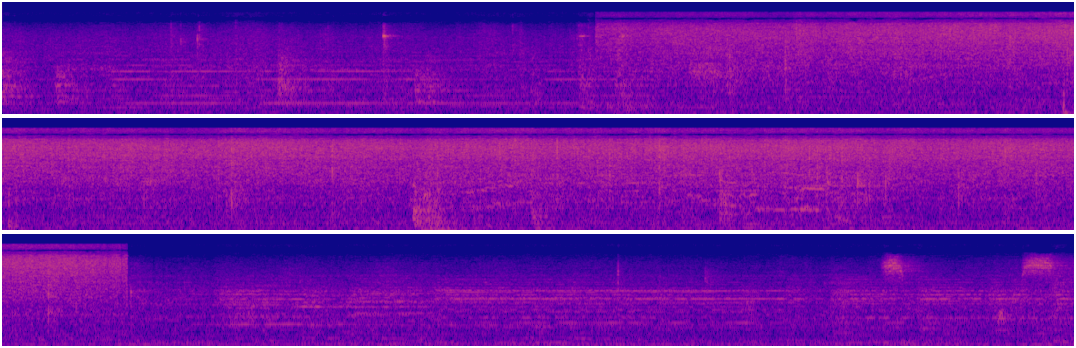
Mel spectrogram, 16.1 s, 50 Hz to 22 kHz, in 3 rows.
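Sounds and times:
patties sizzling on a griddle: 3.0 - 11.4.

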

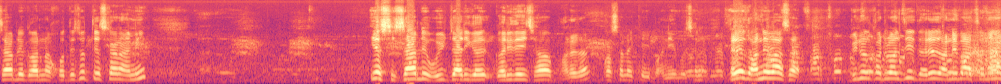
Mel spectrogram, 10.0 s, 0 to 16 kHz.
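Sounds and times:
outdoor background noise: 0.0 - 10.0
man speaking: 3.7 - 10.0.

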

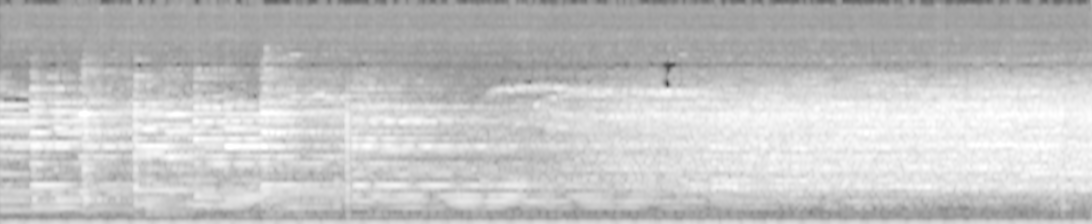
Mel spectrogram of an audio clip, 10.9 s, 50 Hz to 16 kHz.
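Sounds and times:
audience applauding: 5.2 - 10.9.

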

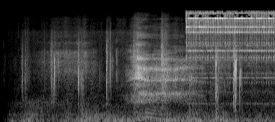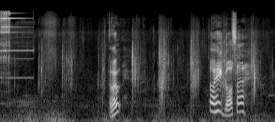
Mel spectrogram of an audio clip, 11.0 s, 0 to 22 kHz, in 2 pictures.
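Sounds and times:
wind rumble on microphone: 0.1 - 3.8, 6.2 - 11.0
mobile phone ringtone: 3.8 - 6.2.

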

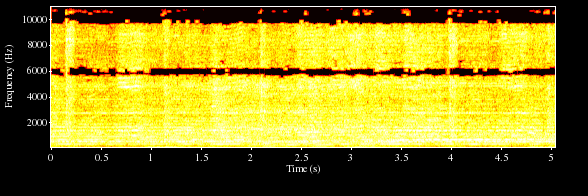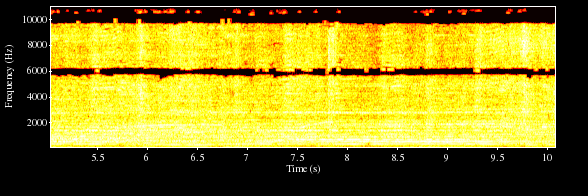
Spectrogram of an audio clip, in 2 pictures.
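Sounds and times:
live concert music: 0.0 - 10.0.

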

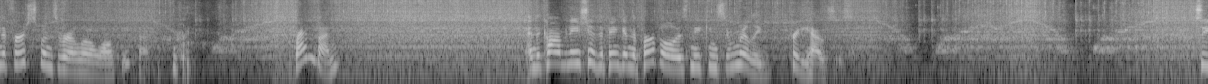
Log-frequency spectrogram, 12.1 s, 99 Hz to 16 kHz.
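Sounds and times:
quilting machine motor whirring: 0.0 - 12.0.

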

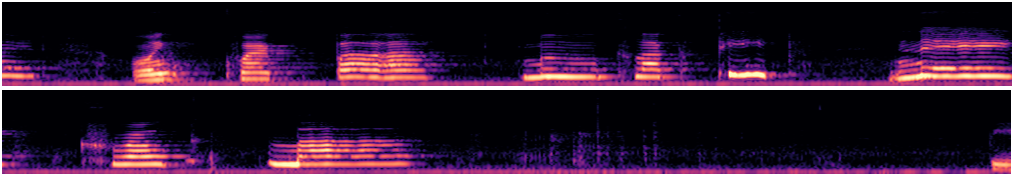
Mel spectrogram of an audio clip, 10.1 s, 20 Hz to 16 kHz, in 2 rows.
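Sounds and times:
steady low hum: 0.0 - 10.0
cardboard pages turning: 7.3 - 9.6.

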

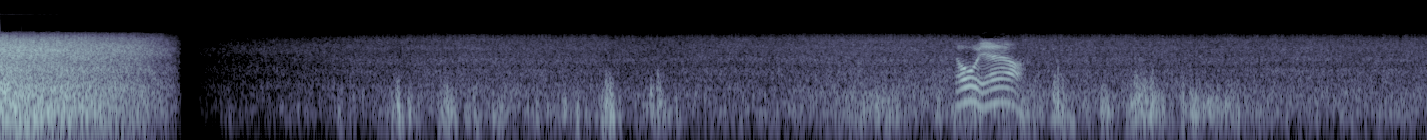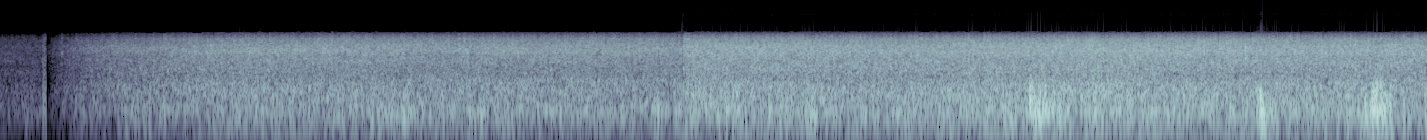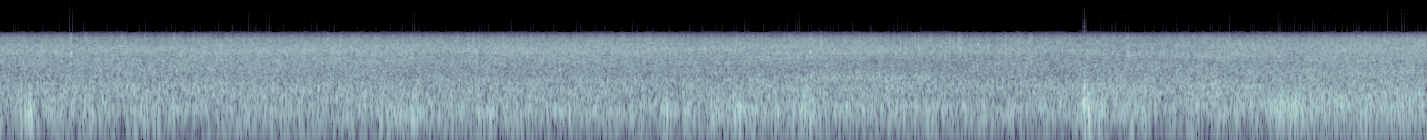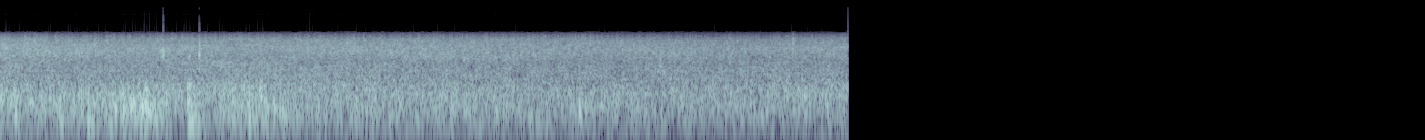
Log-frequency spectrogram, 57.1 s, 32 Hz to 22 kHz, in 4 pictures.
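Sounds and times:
heavy rain pouring: 0.0 - 1.8, 2.8 - 51.3
dull knocks: 26.8 - 27.1, 39.3 - 39.9.

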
